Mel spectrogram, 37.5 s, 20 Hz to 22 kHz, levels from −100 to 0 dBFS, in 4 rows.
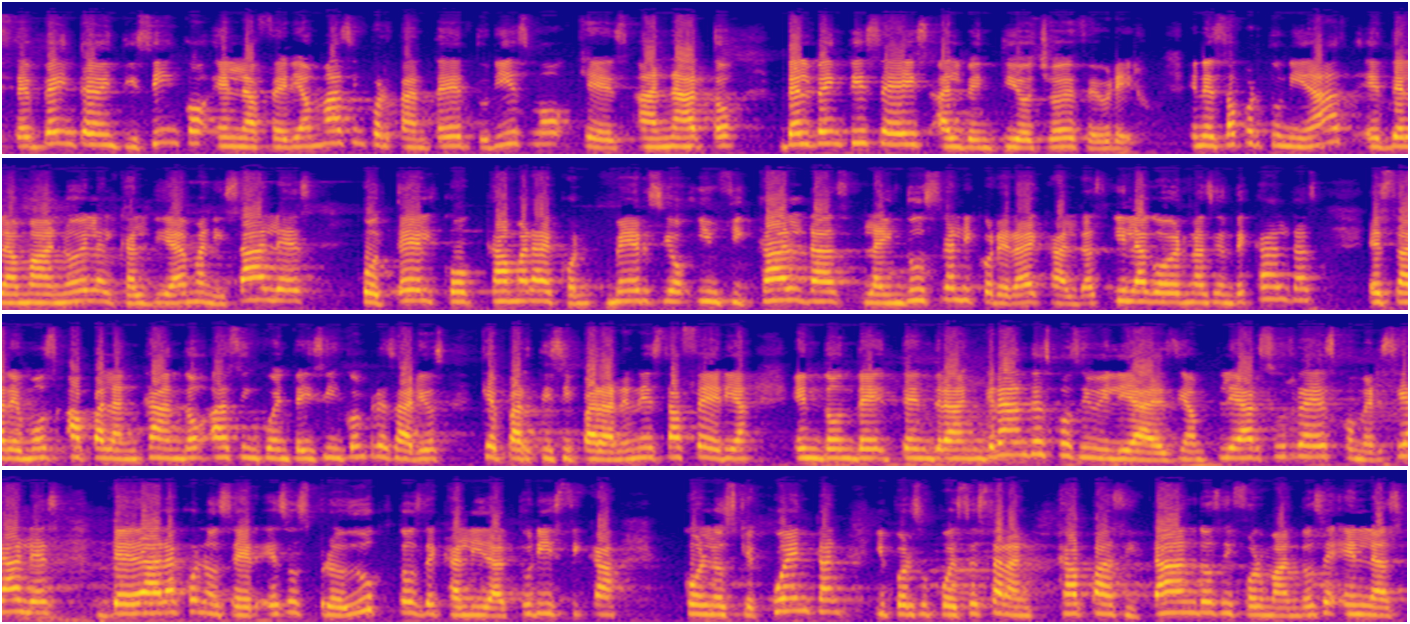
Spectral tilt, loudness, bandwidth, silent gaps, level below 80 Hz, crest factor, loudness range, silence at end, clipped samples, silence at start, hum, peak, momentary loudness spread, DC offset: -3.5 dB/octave; -17 LUFS; 16 kHz; none; -50 dBFS; 14 dB; 3 LU; 0 s; under 0.1%; 0.1 s; none; -4 dBFS; 8 LU; under 0.1%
